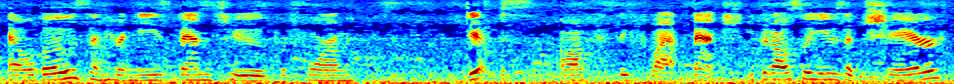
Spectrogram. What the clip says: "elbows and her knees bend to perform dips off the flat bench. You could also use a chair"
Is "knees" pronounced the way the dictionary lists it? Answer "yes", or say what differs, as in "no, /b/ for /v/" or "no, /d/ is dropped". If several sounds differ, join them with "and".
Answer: yes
